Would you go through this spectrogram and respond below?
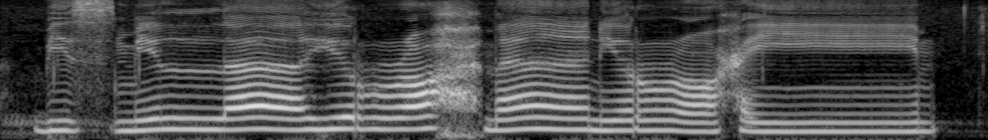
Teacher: lafaz Bismillah itu lahnya itu panjangnya 1 ayunan, tidak lebih dari 1 ayunan.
